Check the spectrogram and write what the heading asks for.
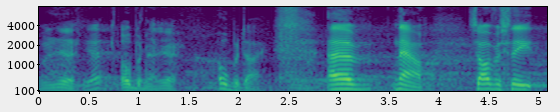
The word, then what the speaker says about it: Obodai: Pronounce it right, man, yeah. Yeah? Obodai, yeah.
